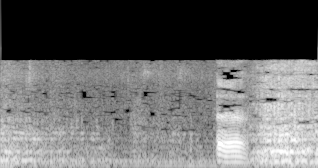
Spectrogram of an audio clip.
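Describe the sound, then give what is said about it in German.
A loud stomach growl from a hungry person erupts suddenly, a short roaring rumble with a wavering pitch that sounds almost like a big cat, over a quiet background of room noise and voices. “Hast du einen Tiger in der Küche?”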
